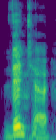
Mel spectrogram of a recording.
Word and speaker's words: Winter: So regardless, the most successful of these operations was the M. Winter, I say it like a German, Winter Brothers Brewing Company on South 27th and Josephine Streets.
